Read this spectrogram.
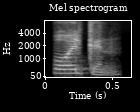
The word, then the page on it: oilcan: Indian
